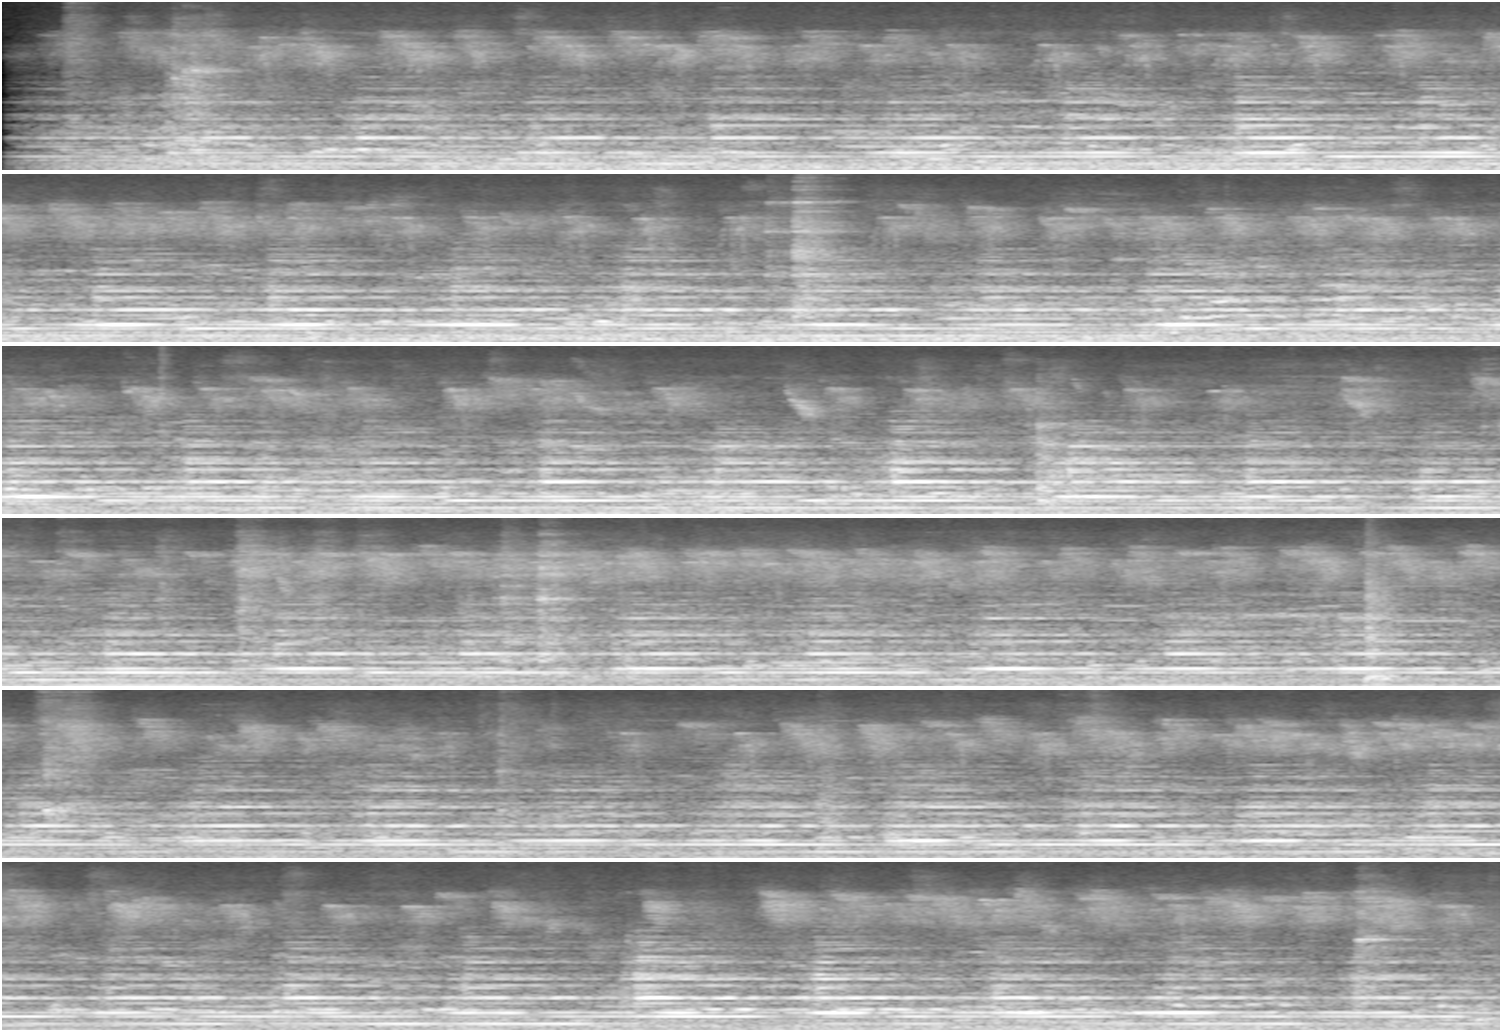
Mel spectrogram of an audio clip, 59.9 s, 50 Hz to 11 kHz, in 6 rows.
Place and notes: Berlin Bürknerstr., backyard window - summer sunday morning
warm and light summer morning. church bells sound changing with the wind.
Berlin, Germany, June 2010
